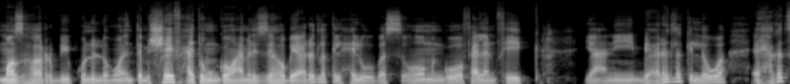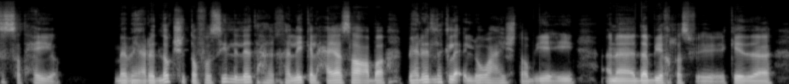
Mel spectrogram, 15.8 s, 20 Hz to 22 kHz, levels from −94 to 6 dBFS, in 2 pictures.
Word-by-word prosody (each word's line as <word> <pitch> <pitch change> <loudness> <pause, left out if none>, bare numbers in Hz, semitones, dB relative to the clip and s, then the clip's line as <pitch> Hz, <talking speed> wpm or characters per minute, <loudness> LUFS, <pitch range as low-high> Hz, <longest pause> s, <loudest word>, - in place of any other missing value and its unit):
مظهر، 105 -5 +5
بيكون 95 +7 -2
اللي 110 -3 0
هو 115 +2 0
أنت 105 -1 0
مش 100 - +1
شايف 145 -3 +7
حياته 120 +4 +4
من 105 -4 +2
جوّه 115 +1 +4
عامل 110 +1 +1
إزاي، 105 +2 0
هو 110 -1 +3
بيعرض 100 +7 +2
لك 140 -7 -3
الحلو 100 0 -1
بس، 100 +2 -5
وهو 115 +6 -1
من 115 -5 -3
جوّه 120 +2 +1
فعلًا 115 -4 -1
fake 110 +2 -3 0.4
يعني 90 0 -4
بيعرض 100 +11 -1
لك 160 -9 -3
اللي 110 +2 0
هو 135 +1 +1 0.3
الحاجات 175 -3 -2
السطحيّة. 105 -6 -4 0.6
ما 105 +2 0
بيعرض 105 +3 +1
لكش 150 - -1
التفاصيل 120 +7 -3
اللي 125 0 +1
هي - - +4
ت 130 - -13
هتخلّيك 110 0 -2
الحياة 110 0 +3
صعبة. 105 -3 +3 0.2
بيعرض 115 +5 +2
لك 135 +1 -4
لأ، 130 - +5
اللي 100 0 -3
هو 115 +1 +1
عايش 105 +1 -6
طبيعي، 95 +2 -3 0.3
أنا 95 0 +3
ده 100 +2 +5
بيخلص 100 -2 0
في 85 -2 -7
كده، 95 -1 0
105 Hz, 195 wpm, -24 LUFS, 95-120 Hz, 0.6 s, شايف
